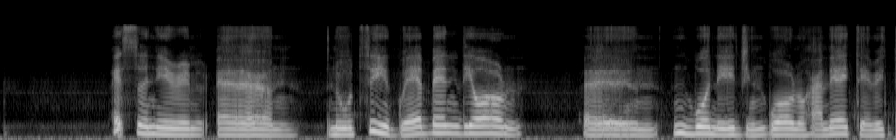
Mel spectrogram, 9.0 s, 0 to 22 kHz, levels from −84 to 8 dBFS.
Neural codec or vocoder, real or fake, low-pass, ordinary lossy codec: autoencoder, 22.05 kHz, a latent of 192 numbers a frame, VITS, trained on many speakers; fake; 9.9 kHz; none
